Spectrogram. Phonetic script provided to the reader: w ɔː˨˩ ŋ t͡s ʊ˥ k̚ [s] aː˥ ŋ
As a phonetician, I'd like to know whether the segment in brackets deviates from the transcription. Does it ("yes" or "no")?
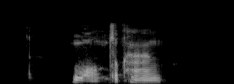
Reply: yes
